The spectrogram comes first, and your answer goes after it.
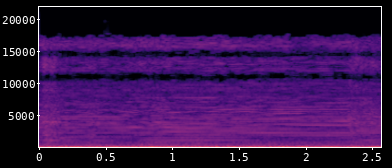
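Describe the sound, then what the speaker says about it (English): Steady, close electric shaver buzz with a low mains-like hum, running continuously while a buzzcut is faded down to bald skin, with no talking. "I'm going to start flicking up and kind of pressing down on the shaver as well"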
